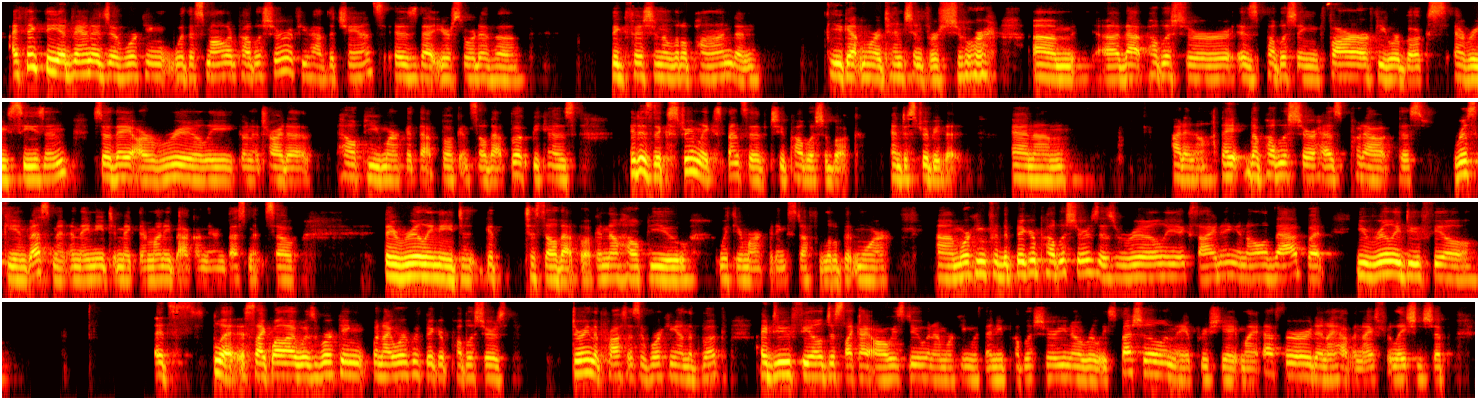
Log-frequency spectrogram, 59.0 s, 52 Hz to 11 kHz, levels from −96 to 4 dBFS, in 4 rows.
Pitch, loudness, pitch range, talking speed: 165 Hz, -26 LUFS, 150-180 Hz, 195 wpm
